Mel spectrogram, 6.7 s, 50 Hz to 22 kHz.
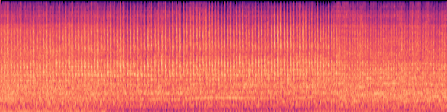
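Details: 1941 Caterpillar dozer that sat for years, started via pony motor: steady, even diesel idle with dense clatter and no misses or surging. Pushing the lever forward shuts it down, so it only idles. Normal idle.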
